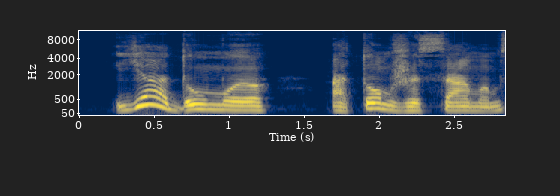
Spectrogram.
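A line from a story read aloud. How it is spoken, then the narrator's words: Calm. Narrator (Russian): спокойно сказал сами Йори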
